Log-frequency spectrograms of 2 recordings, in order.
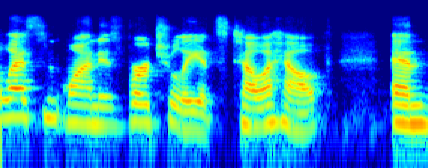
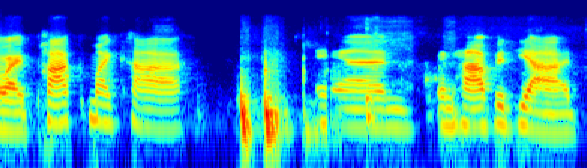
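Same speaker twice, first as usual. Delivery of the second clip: Boston accent, dropping the r's. Shown as a demonstration. Greeting colleagues as someone from there, Boston accent. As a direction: show off a Boston accent on the classic phrase. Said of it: "talk with my Boston accent".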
